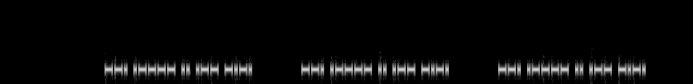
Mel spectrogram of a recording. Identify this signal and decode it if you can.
Morse code, heard as a keyed tone, about 52 wpm, 700 Hz. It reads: G1IWC G1IWC G1IWC
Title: DXCC-100 Call Signs - 5 Characters - Repeated 3x - 50wpm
